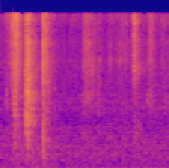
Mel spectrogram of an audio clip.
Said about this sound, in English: Let me go ahead and take some cards right quick.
